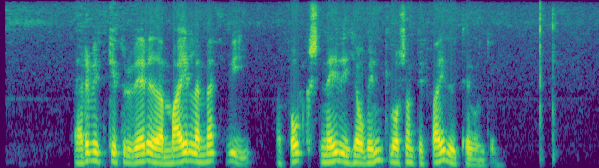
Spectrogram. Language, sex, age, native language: Icelandic, male, 30-39, Icelandic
